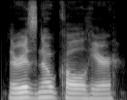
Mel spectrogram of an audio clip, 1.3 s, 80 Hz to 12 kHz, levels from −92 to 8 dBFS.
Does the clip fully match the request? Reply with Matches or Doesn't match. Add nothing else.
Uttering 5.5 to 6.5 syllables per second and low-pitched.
Doesn't match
